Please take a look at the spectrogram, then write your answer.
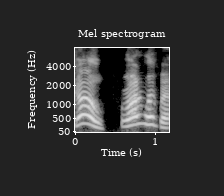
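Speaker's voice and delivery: talking with mouth full. Speaker eating chips tells the others to go ahead: talking with mouthful of chips. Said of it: "I have mouthful of chips".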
